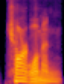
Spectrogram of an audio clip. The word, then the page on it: charwoman: American English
